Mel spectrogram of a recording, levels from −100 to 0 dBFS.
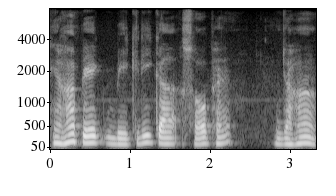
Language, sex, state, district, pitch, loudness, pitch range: Hindi, male, Bihar, Patna, 130 Hz, -19 LUFS, 125-145 Hz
